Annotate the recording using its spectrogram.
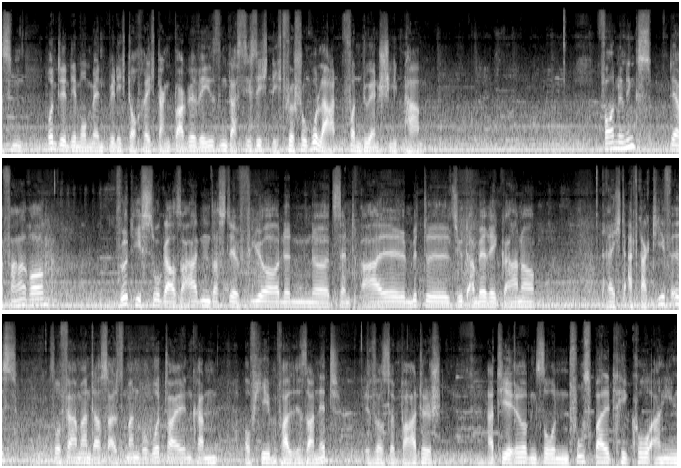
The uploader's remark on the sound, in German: Ich beschreibe LIVE während der Fahrt mit allen Umgebungsgeräuschen diese bisweilen abenteuerliche Erfahrung. Steig mit ein auf den kleinen Road-Trip durch Bolivien.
